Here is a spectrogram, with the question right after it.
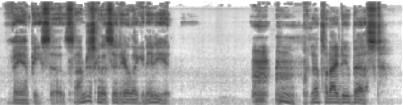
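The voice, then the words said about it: Sick, congested-sounding voice. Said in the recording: “I have a cold.”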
